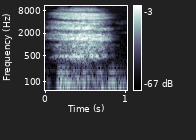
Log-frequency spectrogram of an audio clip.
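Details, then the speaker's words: Adult with a plugged nose and sore throat gives a single harsh, noisy snort-like breath through a blocked nose; nasal congestion. "As you can hear, I'm I'm worse today than I was then. Tempon Lake is not nice to you [snorts] as far as um getting a sore throat or nasal congestion."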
